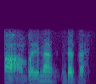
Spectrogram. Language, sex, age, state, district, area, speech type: Goan Konkani, male, 45-60, Goa, Canacona, rural, conversation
